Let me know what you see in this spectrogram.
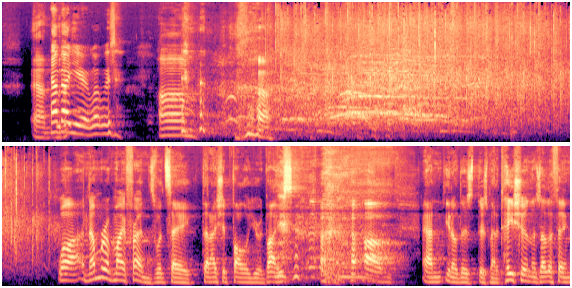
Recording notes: LIVE! In our live onstage interview. Live audience energy and great music make this first-ever event a fun listen.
